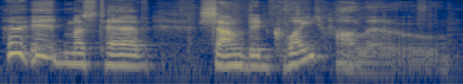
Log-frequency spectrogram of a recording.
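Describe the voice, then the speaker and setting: A man reading as an eccentric, whimsical candy maker from a storybook, breezy and theatrical. His voice is bright and lively and bounces up and down in pitch. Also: takes it slowly, gravelly, a little hiss or hum, exaggerated voice. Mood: amused. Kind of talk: read-aloud storybook voice.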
